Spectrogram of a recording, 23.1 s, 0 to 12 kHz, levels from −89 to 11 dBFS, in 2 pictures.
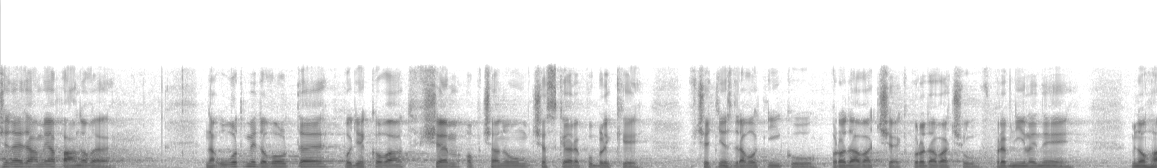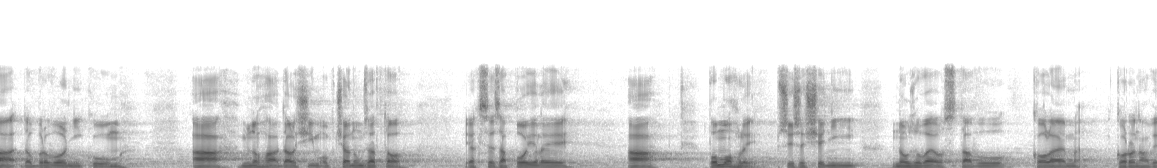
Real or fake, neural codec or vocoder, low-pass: real; none; 7.2 kHz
